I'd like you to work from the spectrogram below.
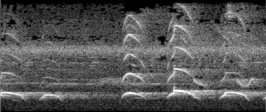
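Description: High whistled calls from a large, crested hawk-eagle: a few short, clear notes, then several louder whistles with a bent, slurred shape, repeating at a brisk, uneven rhythm.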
